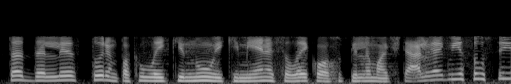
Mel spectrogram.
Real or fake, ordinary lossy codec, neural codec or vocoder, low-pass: real; AAC, 24 kbps; none; 3.6 kHz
